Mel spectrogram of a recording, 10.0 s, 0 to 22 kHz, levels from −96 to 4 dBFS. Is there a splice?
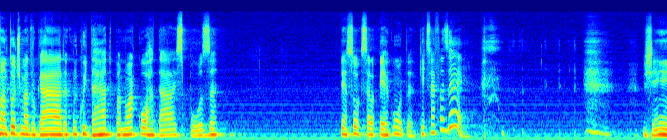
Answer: no; 0 cuts

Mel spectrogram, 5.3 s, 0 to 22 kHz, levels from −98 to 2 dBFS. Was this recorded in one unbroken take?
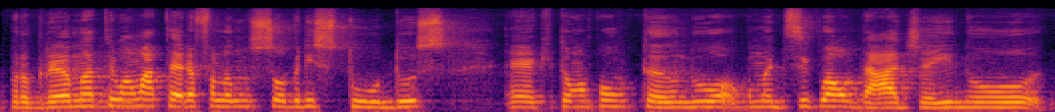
yes; 0 cuts

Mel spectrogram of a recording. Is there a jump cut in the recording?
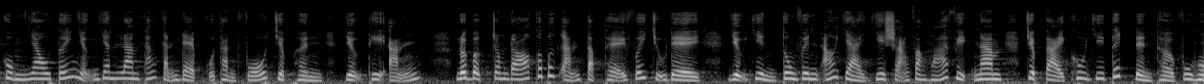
no; 0 cuts

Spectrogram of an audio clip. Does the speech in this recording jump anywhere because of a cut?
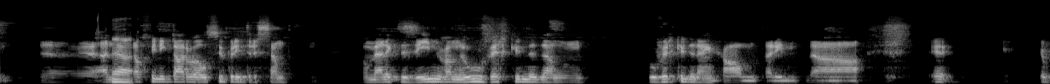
no; 0 cuts

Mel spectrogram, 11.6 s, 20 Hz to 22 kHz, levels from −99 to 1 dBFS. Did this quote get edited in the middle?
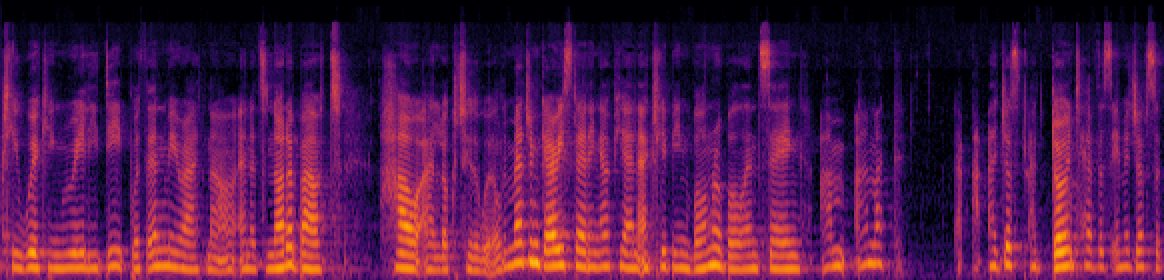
no; 0 cuts

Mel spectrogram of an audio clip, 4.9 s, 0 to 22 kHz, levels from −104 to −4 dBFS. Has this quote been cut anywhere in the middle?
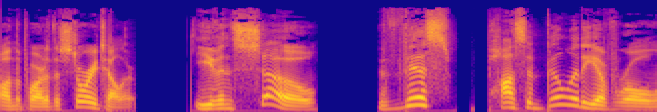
no; 0 cuts

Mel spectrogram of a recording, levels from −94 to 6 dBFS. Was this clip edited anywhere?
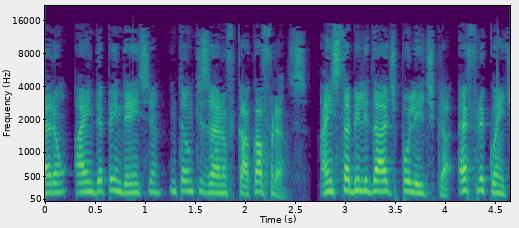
no; 0 cuts

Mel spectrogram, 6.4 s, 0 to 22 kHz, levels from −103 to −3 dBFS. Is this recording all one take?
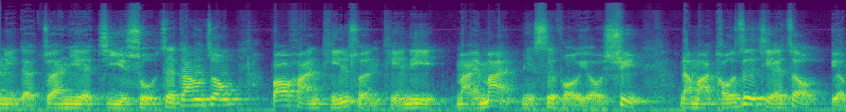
yes; 0 cuts

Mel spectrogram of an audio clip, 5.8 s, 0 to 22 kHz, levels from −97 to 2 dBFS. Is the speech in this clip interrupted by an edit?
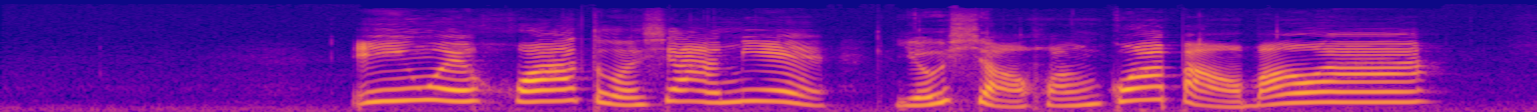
no; 0 cuts

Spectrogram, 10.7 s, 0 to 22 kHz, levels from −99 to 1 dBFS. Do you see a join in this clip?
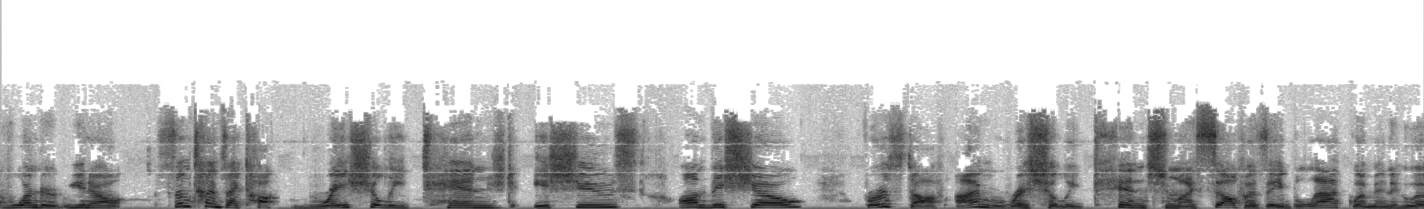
yes; 2 cuts; at 2.1 s, 6.4 s

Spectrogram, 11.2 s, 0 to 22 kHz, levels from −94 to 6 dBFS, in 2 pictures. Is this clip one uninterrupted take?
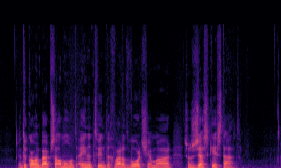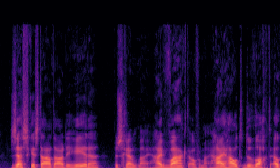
yes; 0 cuts

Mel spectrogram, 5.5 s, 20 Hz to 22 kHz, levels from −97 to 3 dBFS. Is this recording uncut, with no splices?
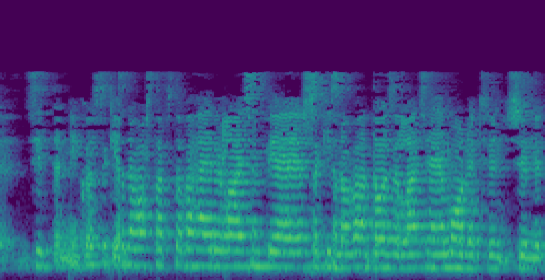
no; 2 cuts; at 1.2 s, 3.3 s

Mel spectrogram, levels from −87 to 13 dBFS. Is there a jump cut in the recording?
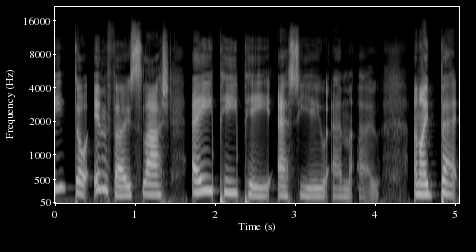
no; 0 cuts

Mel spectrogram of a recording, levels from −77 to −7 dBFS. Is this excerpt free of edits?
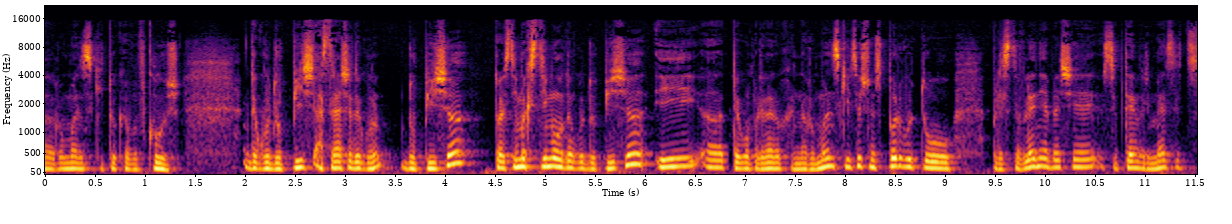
yes; 0 cuts

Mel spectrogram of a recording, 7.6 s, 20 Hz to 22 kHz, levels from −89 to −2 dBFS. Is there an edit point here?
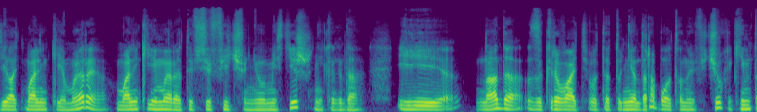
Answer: no; 0 cuts

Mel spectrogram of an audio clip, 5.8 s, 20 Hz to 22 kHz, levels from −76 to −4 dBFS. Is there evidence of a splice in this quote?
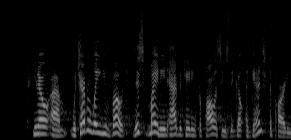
yes; 1 cut; at 3.2 s

